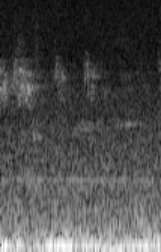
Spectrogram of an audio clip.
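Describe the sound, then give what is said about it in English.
Faint, high bird chirps come in short bursts a few times against a steady low rumble of background noise. “The birds are not part of the same soundscape.”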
